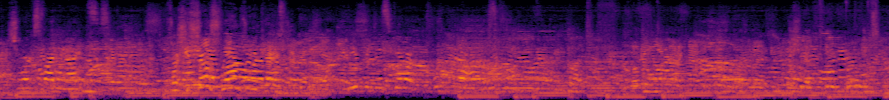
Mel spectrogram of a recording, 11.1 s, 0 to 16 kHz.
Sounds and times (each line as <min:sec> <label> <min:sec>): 0:00.0 crowd 0:11.1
